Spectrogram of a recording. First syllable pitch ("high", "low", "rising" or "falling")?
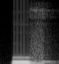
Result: high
